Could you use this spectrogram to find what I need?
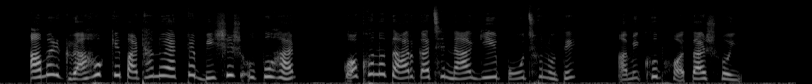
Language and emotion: Bengali, sad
